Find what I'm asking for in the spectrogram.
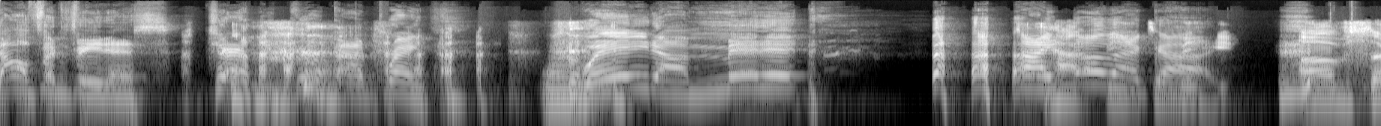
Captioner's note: laugh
